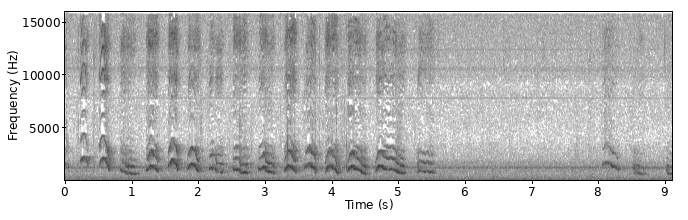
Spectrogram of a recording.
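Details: Maltese puppy giving a rapid run of high, whining whimpers, each sliding up then down, about three per second for five seconds, then a pause and two fainter whines near the end; steady low hum indoors.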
